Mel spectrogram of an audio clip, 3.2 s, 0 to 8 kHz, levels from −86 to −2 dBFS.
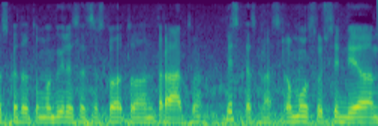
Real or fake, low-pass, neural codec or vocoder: fake; 7.2 kHz; codec, 16 kHz, 8 kbps, FunCodec, trained on LibriTTS, 25 frames a second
